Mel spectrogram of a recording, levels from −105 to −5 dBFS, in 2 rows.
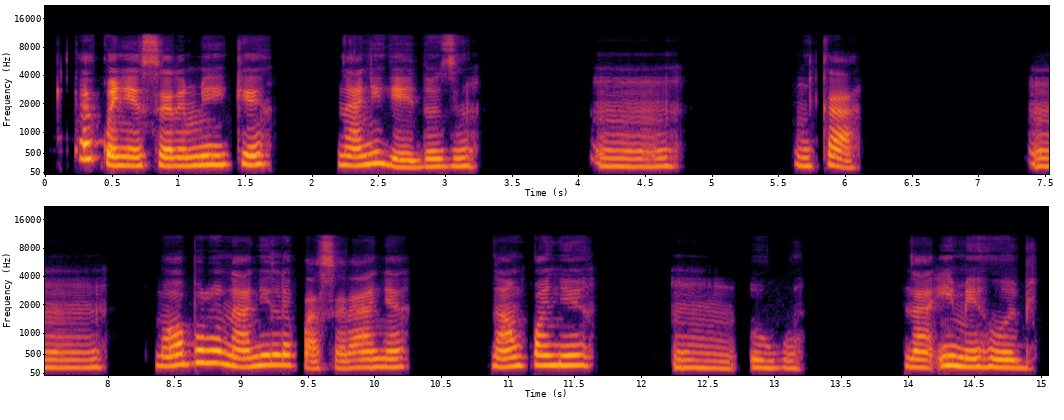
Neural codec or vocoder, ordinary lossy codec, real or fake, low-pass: vocoder, 44.1 kHz, 128 mel bands every 256 samples, BigVGAN v2; AAC, 64 kbps; fake; 10.8 kHz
